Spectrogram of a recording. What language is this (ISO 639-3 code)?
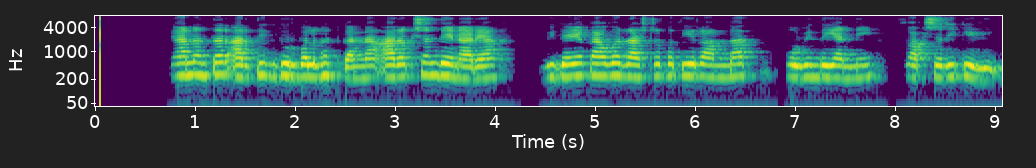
mar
